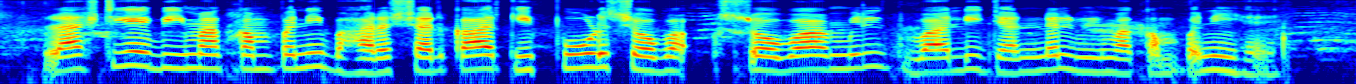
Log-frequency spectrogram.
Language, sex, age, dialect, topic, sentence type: Hindi, female, 31-35, Awadhi Bundeli, banking, statement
